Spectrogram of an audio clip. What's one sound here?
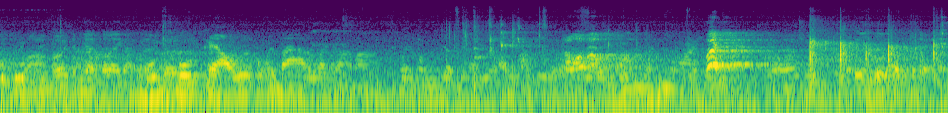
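Young men call out and talk in a large echoing hall.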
